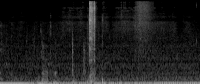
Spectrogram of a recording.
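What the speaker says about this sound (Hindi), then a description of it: "गाड़ी चल रही है" A car driving along a road through Nagarhole National Park, with a steady low rumble and road noise heard from inside the cabin, a brief rattle partway through, and people talking over it.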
